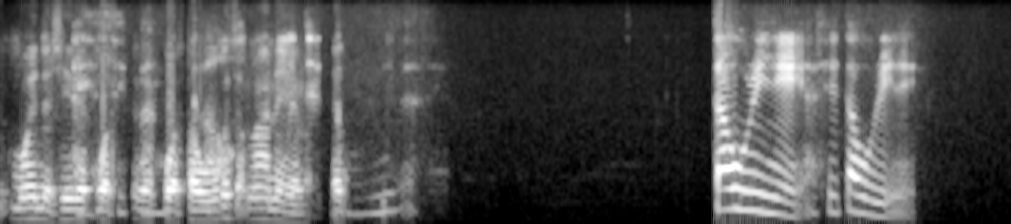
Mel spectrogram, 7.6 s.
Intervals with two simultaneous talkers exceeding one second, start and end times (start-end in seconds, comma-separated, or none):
0.6-2.3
